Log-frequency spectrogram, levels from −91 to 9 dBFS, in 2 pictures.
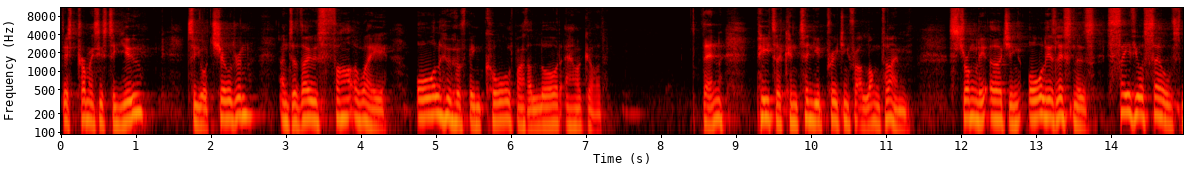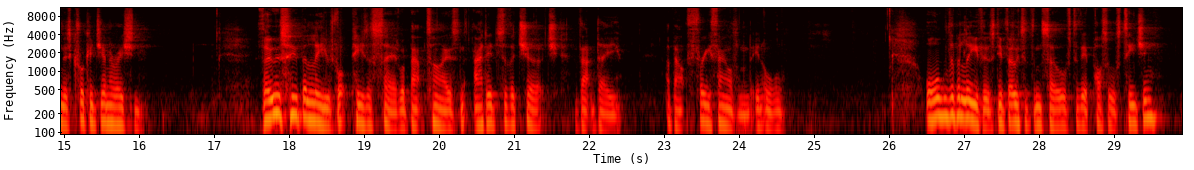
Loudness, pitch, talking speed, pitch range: -43 LUFS, 140 Hz, 140 wpm, 125-165 Hz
